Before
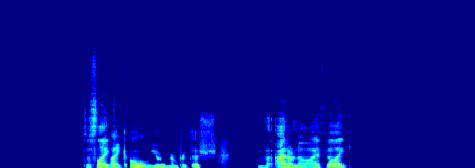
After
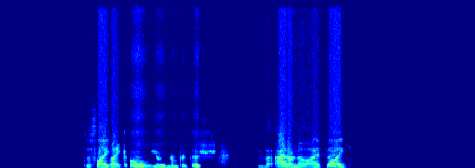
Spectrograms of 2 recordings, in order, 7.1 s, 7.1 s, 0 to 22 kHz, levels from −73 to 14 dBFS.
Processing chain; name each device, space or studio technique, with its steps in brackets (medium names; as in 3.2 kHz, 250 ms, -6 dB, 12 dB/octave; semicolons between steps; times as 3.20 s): carbon microphone (band-pass 330–2600 Hz; saturation -20 dBFS, distortion -14 dB; modulation noise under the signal 19 dB); 1.78–3.34 s: rippled EQ curve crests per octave 1.8, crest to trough 7 dB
